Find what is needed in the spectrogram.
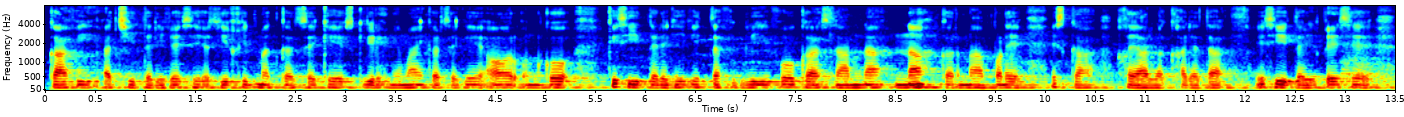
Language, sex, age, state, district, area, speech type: Urdu, male, 60+, Uttar Pradesh, Lucknow, rural, spontaneous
